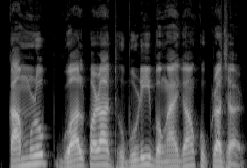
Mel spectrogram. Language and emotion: Assamese, neutral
